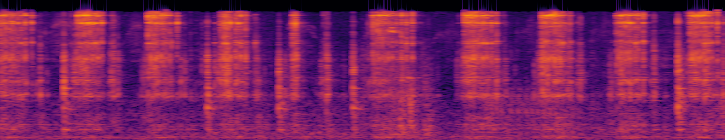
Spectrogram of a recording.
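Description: A wrench being worked back and forth on the quarter-inch hex nuts to tighten the bolts that clamp the conduit straps to the tomahawk's handle. It gives a quick, even run of metal clicks, about three a second.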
